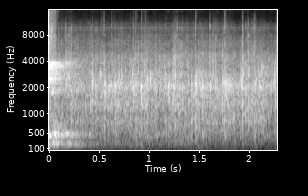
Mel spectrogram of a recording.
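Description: An audience claps steadily for contestants at a ladies' pageant at the Pune Festival, a dense continuous patter of applause.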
